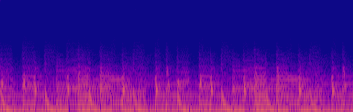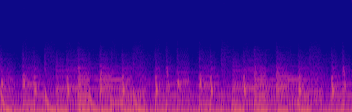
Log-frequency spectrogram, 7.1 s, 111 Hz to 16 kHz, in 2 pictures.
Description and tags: loud club music 01
Small self composed music loop filtered to sound like it's heard from outside/next door.
Including my name (prefered spelling: "TitanKämpfer", if the work's font allows it) somewhere in the credits is enough. Linking to this profile or the sound source itself is fully optional, but nice to see.
ambience, club, electronic, filtered, loop, music, next-door, outside, synth, techno, trance, wall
